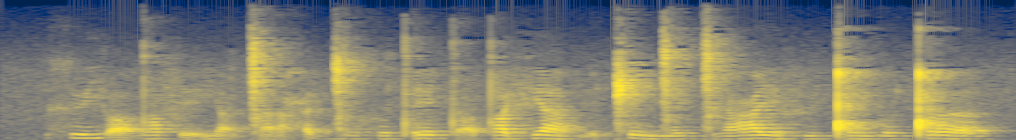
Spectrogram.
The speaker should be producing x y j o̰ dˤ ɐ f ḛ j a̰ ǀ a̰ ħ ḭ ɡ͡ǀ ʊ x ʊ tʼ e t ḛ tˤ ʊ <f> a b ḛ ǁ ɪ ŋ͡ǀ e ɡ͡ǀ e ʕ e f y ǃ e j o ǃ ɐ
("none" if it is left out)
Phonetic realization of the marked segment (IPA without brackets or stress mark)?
fʲ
